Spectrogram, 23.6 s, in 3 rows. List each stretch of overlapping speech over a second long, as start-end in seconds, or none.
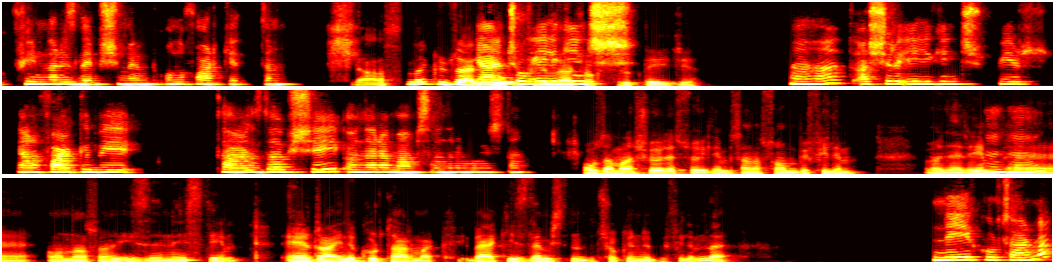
3.5-4.7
